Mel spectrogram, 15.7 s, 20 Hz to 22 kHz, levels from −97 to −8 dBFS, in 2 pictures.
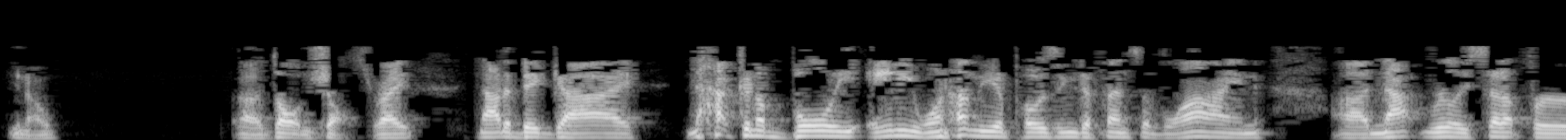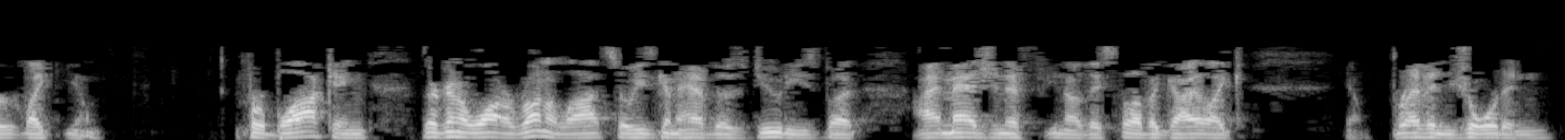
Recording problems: garbled, watery; badly; nothing above 5.5 kHz

